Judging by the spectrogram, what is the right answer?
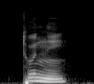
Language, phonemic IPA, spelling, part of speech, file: French, /tɔ.ne/, tonner, verb, Fr-tonner.ogg
- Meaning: 1. to thunder 2. to thunder (to make a noise like thunder)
